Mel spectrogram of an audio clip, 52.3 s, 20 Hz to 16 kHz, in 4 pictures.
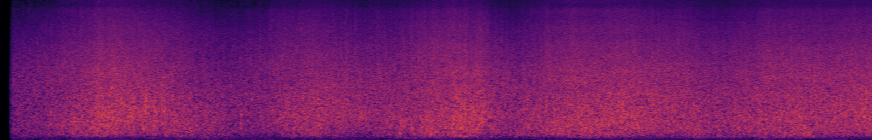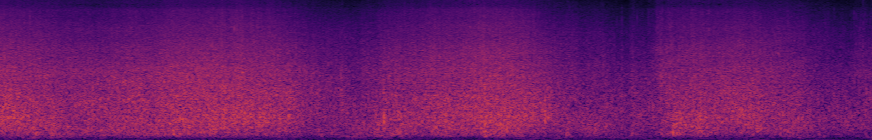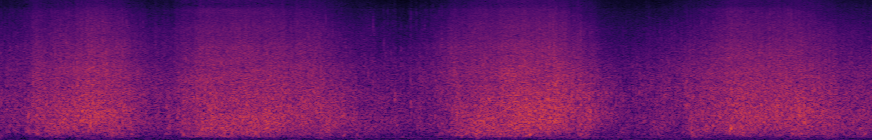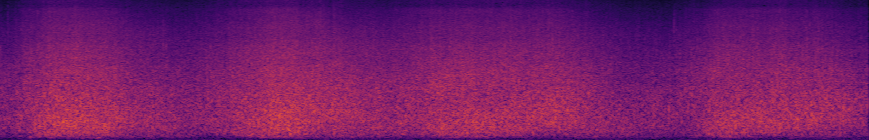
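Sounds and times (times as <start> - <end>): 
lake water: 0.2 - 52.2.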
